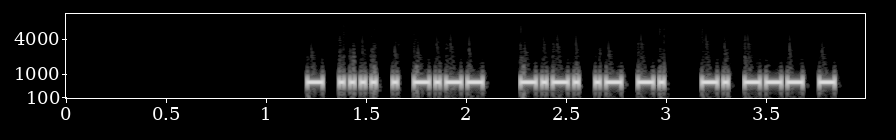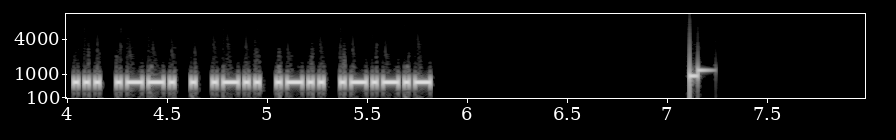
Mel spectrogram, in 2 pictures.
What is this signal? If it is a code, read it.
Morse code, heard as a keyed tone, about 43 wpm, 700 Hz. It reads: THEY CAN NOT SPELL.
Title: Sentences from Top 1000 Words - Review Part 1 - 45wpm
